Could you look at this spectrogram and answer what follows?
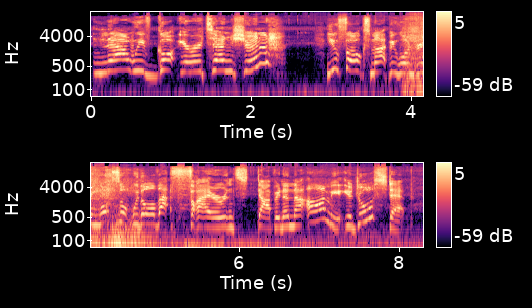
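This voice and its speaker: Brash young female mercenary, high bright voice, sarcastic, game cutscene. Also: a little slow, faint music behind. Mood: cocky, taunting. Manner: sarcastic, playful. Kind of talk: video game cutscene acting.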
